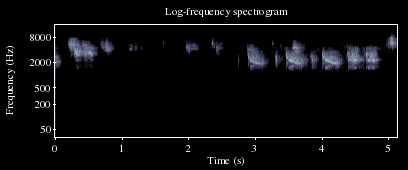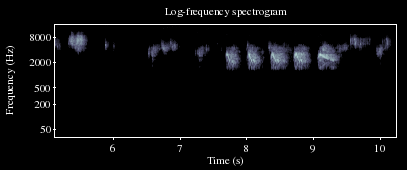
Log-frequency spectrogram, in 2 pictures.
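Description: A Grey-backed Thrush gives clear, slurred whistled notes, with bursts of four or five quick repeated phrases at mid-high pitch and short pauses between them. The background is quiet.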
